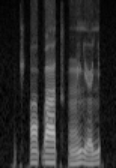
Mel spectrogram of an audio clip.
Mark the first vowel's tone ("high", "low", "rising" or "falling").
high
